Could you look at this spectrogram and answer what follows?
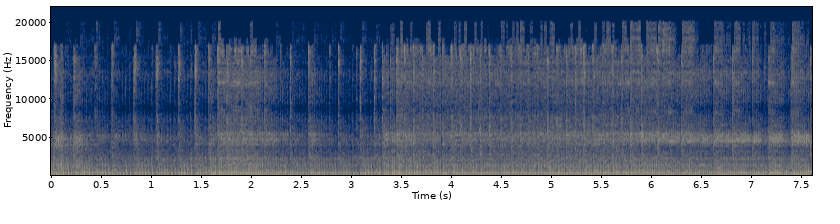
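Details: Old Stihl FS 36 trimmer sitting 2+ years, started with new clear primer and choke nearly on: high buzzy two-stroke note holds steady with no stumbling or dying; runs properly.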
